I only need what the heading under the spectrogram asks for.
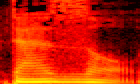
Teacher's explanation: Dazzle 的这个 z 没有听到震动，你说的是 dazzle 的一个的这个音。Dazzle 这个 z 一定要震动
